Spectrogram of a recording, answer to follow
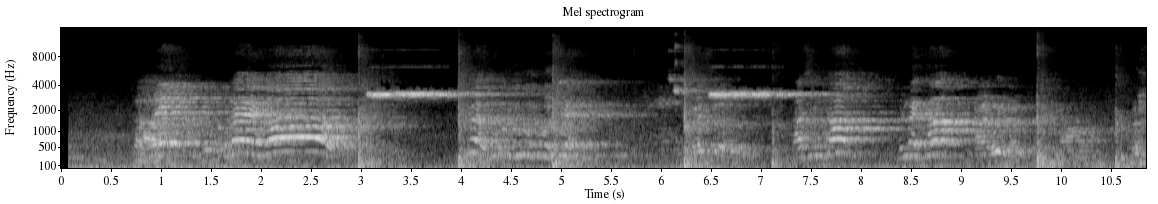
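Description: Basketball bouncing on a wooden gym floor a few times, under the shouting of teenage players, with the hall's echo; two high steady squeals of about a second each sound around three and six seconds in.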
